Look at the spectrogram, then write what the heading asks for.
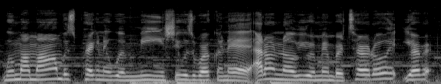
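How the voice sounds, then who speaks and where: Female interview guest, Atlanta Southern accent, mid-pitched, informal and slangy, music playing behind her. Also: steady tone, fast. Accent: Atlanta Southern American. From Atlanta, USA. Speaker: interview guest, fashion designer and artist. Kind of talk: casual interview chat.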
